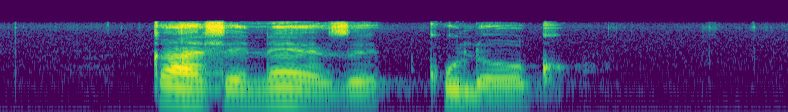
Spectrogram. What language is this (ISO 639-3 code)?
zul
